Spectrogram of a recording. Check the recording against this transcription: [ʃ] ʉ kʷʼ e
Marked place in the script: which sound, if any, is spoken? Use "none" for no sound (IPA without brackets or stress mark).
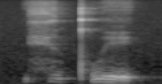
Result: ç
